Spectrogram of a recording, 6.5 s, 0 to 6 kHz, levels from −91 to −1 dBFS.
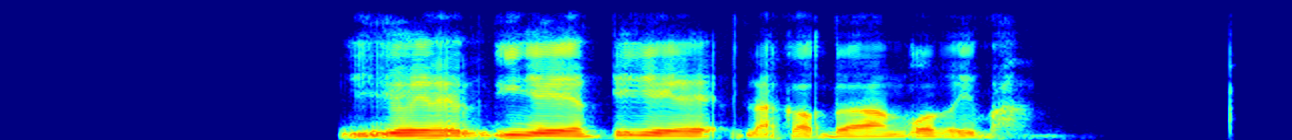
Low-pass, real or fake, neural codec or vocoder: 5.4 kHz; fake; codec, 16 kHz, 1 kbps, FunCodec, trained on Chinese and English, 50 frames a second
